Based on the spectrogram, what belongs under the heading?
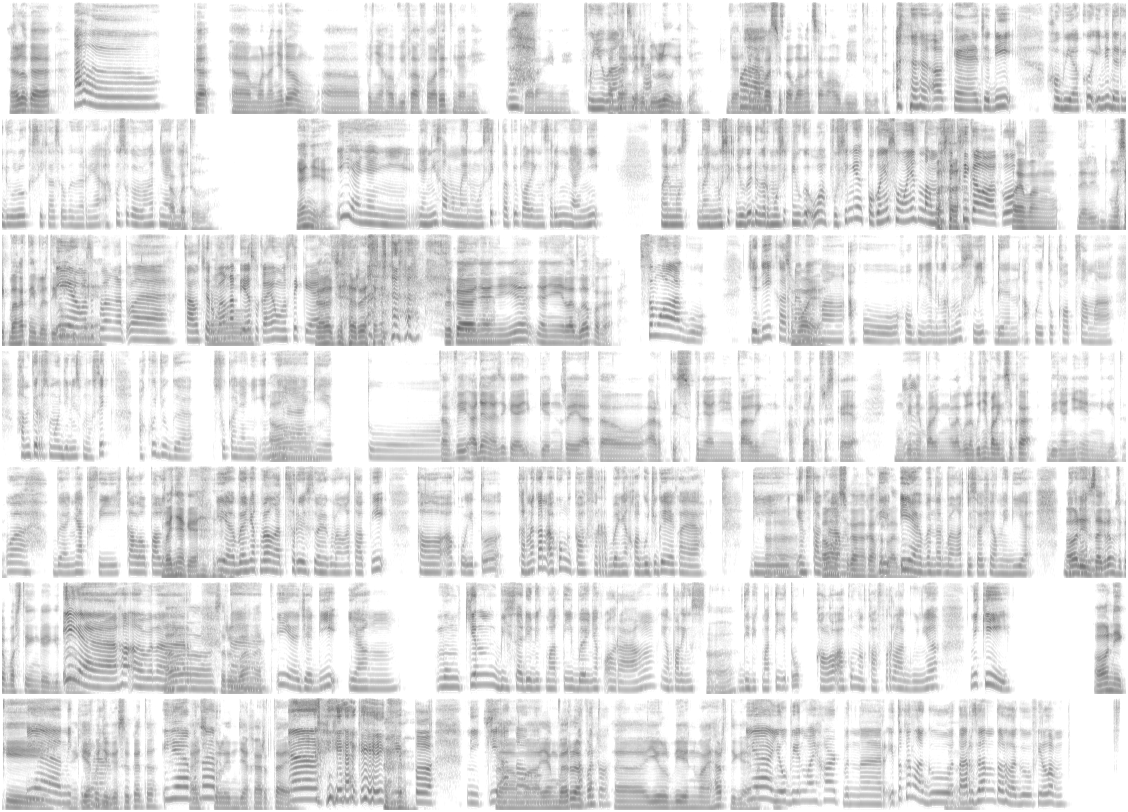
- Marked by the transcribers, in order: tapping; other background noise; chuckle; "dulu" said as "duluk"; chuckle; laughing while speaking: "kultur ya"; chuckle; drawn out: "gitu"; chuckle; laughing while speaking: "iya kayak gitu"; chuckle
- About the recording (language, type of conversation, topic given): Indonesian, podcast, Apa hobi favoritmu, dan kenapa kamu menyukainya?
